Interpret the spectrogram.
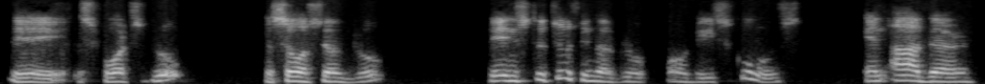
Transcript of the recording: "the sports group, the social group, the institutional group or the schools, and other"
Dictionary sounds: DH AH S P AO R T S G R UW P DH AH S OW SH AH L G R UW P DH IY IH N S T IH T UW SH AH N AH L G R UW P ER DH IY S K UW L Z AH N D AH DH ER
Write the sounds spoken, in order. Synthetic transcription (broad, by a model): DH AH S P AO R T S G R UW P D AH S OW SH AH L G R UW P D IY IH N S T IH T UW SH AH N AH L G R UW P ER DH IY S K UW L S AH N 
